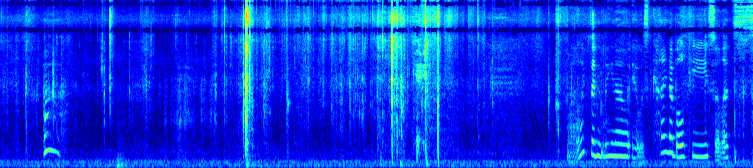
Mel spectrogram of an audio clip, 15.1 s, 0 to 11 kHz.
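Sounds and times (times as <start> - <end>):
packaging crinkling: 0.0 - 10.2
low steady hum: 0.0 - 15.0.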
